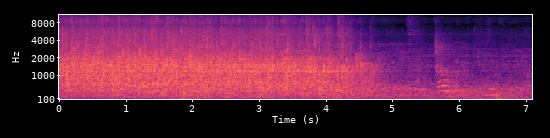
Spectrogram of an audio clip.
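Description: Loud, dense applause from an audience at a PRM political rally in the Dominican Republic, sustained for several seconds before tapering off into scattered claps and faint background noise.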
